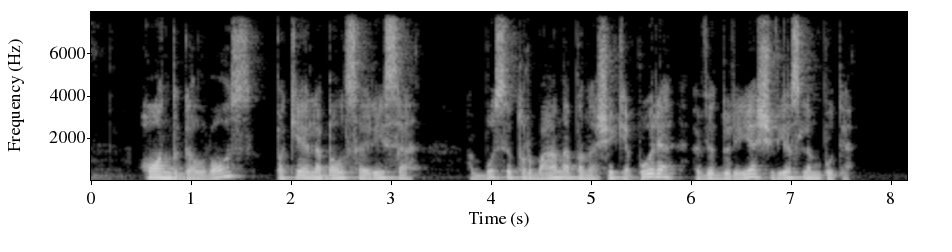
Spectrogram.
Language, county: Lithuanian, Kaunas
